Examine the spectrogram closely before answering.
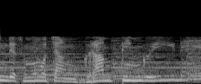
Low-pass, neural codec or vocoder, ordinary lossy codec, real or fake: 3.6 kHz; none; none; real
